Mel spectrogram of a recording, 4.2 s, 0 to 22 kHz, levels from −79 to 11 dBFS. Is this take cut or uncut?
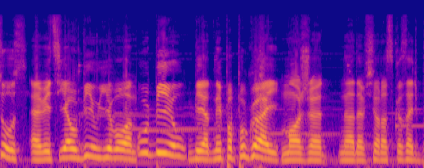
cut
